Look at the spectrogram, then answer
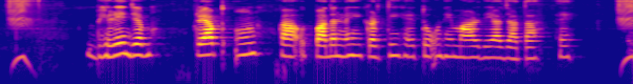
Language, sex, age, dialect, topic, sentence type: Hindi, female, 36-40, Garhwali, agriculture, statement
